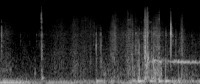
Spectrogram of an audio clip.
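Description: A rubber fetch ball kicked across grass: a sharp thud of the kick about one and a half seconds in, over a low rumble on the microphone. Right after the kick a steady high tone starts and holds.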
